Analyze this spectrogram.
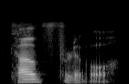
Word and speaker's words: comfortable: okay it's spelled comfortable comfortable er er comfortable so it sounds like an ER instead of an or comfortable again a word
